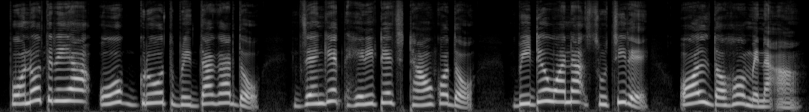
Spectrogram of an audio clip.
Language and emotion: Santali, neutral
